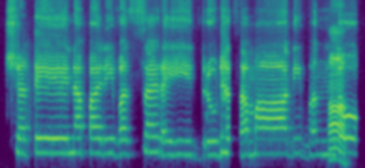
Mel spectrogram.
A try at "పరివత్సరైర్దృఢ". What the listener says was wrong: పరివత్సరైర్దృఢ. పరివత్సరై తర్వాత కూడా వినిపించాలి. అంటే మొదట్లో, తర్వాత వినిపించకపోయినా పర్వాలేదు.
